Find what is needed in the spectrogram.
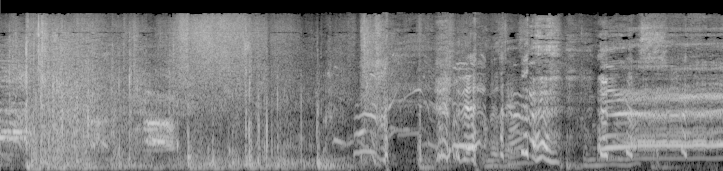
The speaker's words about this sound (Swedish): Ja, alltså han smäller ju rakt in i liksom plywooden som pekar uppåt. Jaha, okej. Okay. Så han kommer ju inte ens ut i hoppet. För då hade han ju landat mjukt. Ja, det här är ju inte... Ja, men det förklarar ju smällen. Ja, för det här är inte mjukt.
